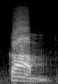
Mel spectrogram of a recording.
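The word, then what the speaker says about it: come: ঠিক তেমনি করে ধরেন আমি বলতে পারি কাম। খেয়াল করেন কাম বানানেও কিন্তু আমরা ওকে আ উচ্চারণ করছি।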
